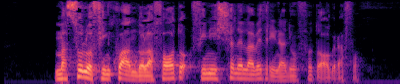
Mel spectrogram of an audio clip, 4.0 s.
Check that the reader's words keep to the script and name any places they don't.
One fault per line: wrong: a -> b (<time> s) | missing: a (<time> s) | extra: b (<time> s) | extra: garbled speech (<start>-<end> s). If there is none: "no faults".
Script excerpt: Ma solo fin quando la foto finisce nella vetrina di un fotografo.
no faults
